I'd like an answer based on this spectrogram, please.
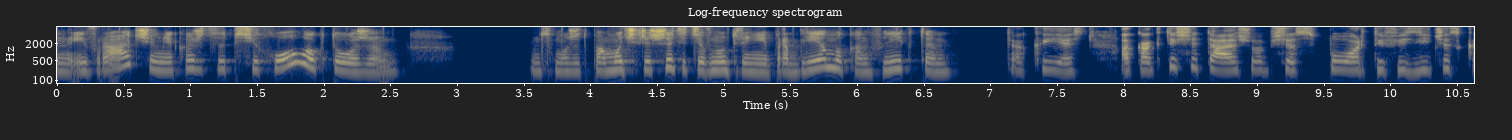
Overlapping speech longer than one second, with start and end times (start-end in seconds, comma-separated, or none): none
